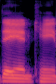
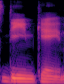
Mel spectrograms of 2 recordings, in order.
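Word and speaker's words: Dean Cain: But yeah, every time they said Dan Kane, I kept just feeling like they're mispronouncing Dean Kane.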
